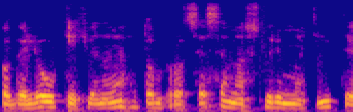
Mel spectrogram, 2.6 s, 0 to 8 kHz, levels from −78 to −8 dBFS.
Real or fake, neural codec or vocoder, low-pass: fake; vocoder, 44.1 kHz, 128 mel bands every 512 samples, BigVGAN v2; 7.2 kHz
